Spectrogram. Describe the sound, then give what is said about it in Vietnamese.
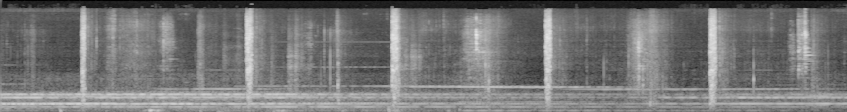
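A hoe and shovel strike into the loose earth of a grave dug up at night, many sharp, crunching hits spaced a couple of seconds apart over a steady low drone. “Từng nhát cuốc, nhát xẻng cứ thế cật lực thúc vào nấm mồ của ông cụ đáng thương.”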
